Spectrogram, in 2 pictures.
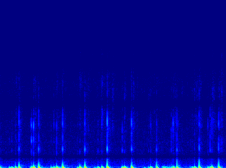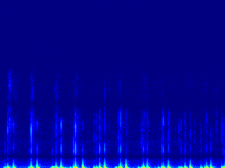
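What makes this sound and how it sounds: Fingertips and short nails tap and scratch the surface of a palm-sized, solid, rectangular cork block held in one hand. The result is a quick, uneven series of soft, dull, low thuds that die away almost instantly, with faint brighter scratchy edges on some taps.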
